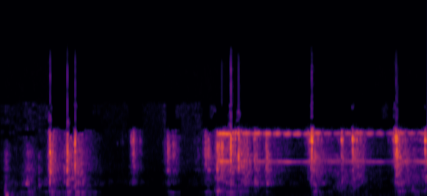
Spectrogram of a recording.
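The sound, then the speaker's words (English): Rapid mechanical clicking comes in uneven bursts with brief pauses, a rotary telephone being dialed to call a newspaper from a restaurant, fairly clear with a faint high metallic ring underneath. “As I dialed the paper”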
